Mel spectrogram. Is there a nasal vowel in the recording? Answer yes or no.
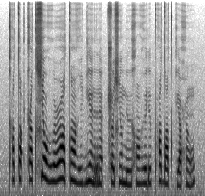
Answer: yes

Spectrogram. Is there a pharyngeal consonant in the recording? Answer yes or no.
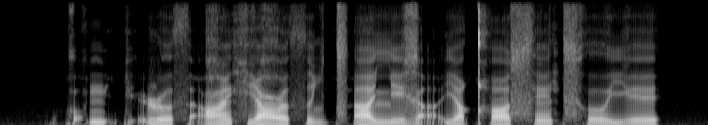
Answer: yes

